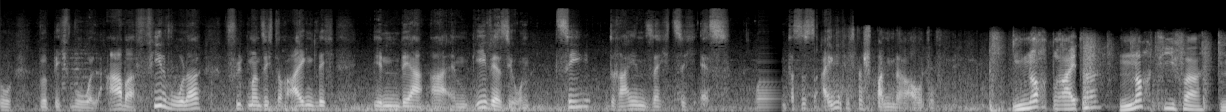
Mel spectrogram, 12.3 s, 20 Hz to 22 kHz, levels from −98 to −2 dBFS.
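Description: At 7.59 s the audio stops moving forward and the last sound is drawn out as a fading, buzzy continuation lasting until 7.96 s, about 220 ms of filled-in sound. This is a call audio freeze, most likely packets stalling in transit so the jitter buffer ran dry and the receiver had to extrapolate. When delivery resumes, playback picks up where it left off, so nothing is lost, but a gap has been inserted and the delay grows by about 220 ms.

Inside that stretch, from 7.89 to 7.92 s, there is a short concealed packet loss. About 20 ms of audio never reached the decoder in time, and only a few milliseconds of it were covered by continuing the preceding sound before blending back. It registers as a brief smear or wobble.

From 8.27 s to the end, a call bitrate drop takes the encoder from 32 to 8 kbps after the bandwidth estimate fell. The codec quantises far more coarsely and narrows the audio bandwidth from 20 kHz to 8 kHz. 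The sound becomes muffled and rough, with a watery texture, and it sits at the lowest rate for about 2.4 s.

Between 12.11 and 12.26 s a jitter buffer speed-up shortens the audio. The buffer was holding more than its target, so the receiver cut repeated pitch-period-sized pieces, around a tenth of a second in total. Playback runs at roughly 154% speed while the pitch stays the same, giving a hurried quality at the very end.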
